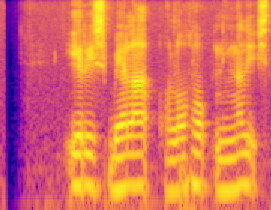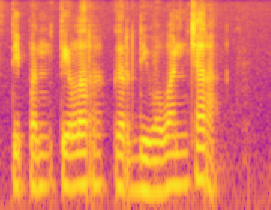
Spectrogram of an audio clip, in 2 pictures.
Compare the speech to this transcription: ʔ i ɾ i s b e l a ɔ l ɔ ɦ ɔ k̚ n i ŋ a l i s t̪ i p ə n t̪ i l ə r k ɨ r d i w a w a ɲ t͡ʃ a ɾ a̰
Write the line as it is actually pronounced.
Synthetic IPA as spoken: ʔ i ɾ i s b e l a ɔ l ɔ ɦ ɔ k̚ n i ŋ a l i s t̪ i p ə n t̪ i l ə r k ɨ r d i w a w a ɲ t͡ʃ a ɾ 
